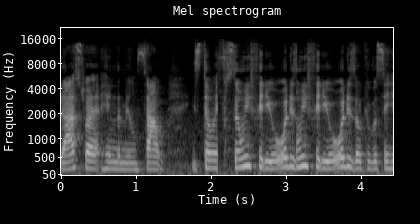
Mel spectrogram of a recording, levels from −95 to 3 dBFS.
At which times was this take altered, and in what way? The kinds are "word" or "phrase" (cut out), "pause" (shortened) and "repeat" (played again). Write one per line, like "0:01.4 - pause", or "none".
0:02.1 - word
0:03.1 - repeat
